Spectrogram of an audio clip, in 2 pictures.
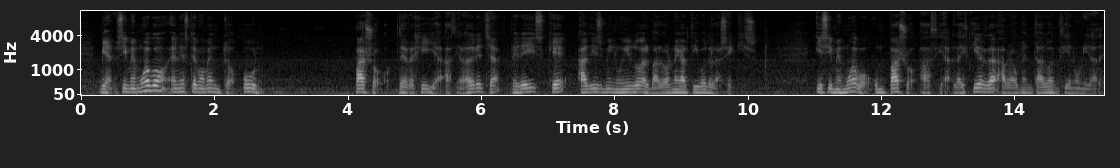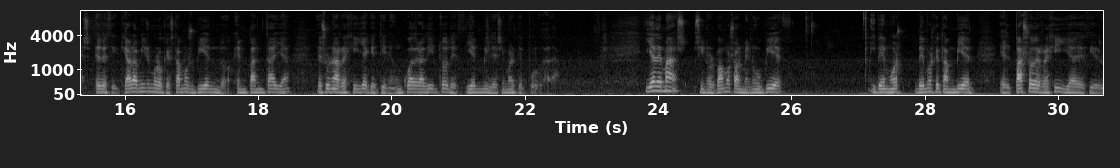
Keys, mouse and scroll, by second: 26.2 click.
